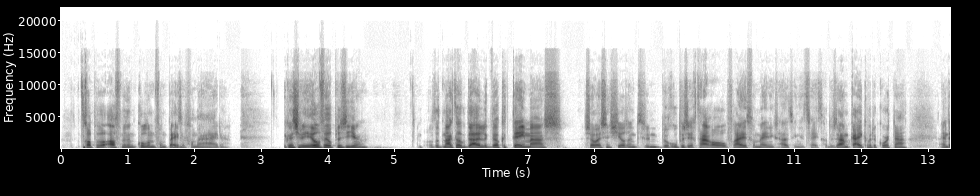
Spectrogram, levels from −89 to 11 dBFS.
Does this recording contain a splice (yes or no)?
yes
